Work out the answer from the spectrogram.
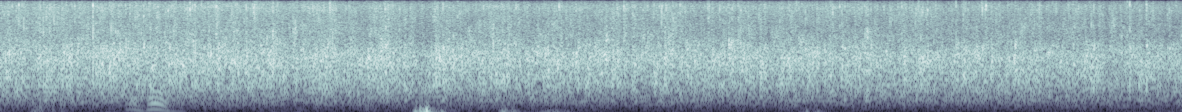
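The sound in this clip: Audience applause welcoming an author at the Edinburgh Book Festival: dense, steady clapping from a large crowd, loud and sustained for the whole stretch without letting up.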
